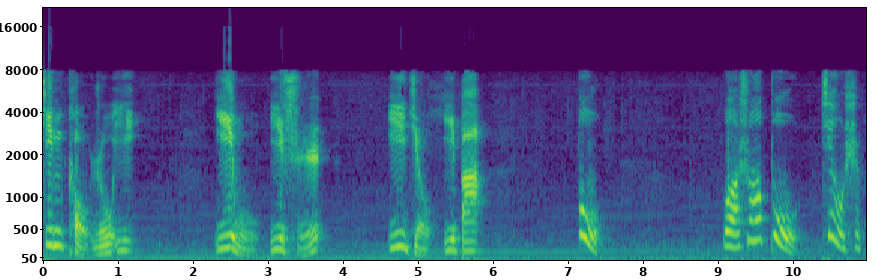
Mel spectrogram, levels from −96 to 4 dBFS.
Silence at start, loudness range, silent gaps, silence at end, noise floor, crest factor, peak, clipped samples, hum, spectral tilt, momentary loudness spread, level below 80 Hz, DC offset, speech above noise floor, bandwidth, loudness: 0 s; 3 LU; none; 0.1 s; -42 dBFS; 16 dB; 0 dBFS; under 0.1%; 50 Hz at -45 dBFS; -4 dB/octave; 12 LU; -42 dBFS; under 0.1%; 28 dB; 8.2 kHz; -14 LUFS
